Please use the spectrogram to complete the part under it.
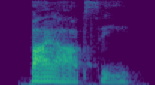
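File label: "biopsy", British English; ˈbaɪ.ɒp.siː; BIGH-op-see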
